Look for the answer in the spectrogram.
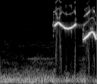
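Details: Cinereous tit singing actively with a clear, insistent voice: after a low background rumble, two loud, high whistled phrases, the first level and wavering, the second dropping lower and undulating.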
